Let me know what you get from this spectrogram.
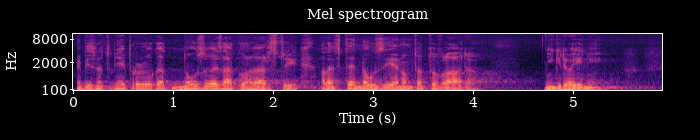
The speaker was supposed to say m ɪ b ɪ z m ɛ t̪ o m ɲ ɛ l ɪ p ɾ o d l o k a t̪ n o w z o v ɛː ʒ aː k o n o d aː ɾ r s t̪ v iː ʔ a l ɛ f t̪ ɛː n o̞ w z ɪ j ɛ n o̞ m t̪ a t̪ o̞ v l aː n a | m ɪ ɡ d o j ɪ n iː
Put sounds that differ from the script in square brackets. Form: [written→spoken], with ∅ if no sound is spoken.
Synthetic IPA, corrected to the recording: m ɪ b ɪ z m ɛ t̪ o m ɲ ɛ l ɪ p ɾ o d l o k a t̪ n o w z o v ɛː [ʒ→z] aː k o n o d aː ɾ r s t̪ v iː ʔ a l ɛ f t̪ ɛː n o̞ w z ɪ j ɛ n o̞ m t̪ a t̪ o̞ v l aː [n→d] a | [m→ɲ] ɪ ɡ d o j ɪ n iː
